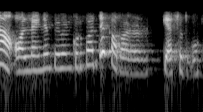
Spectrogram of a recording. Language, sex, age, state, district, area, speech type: Bengali, female, 30-45, West Bengal, Hooghly, urban, conversation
